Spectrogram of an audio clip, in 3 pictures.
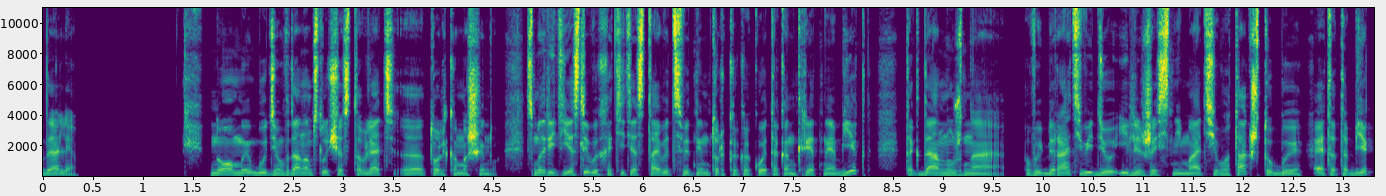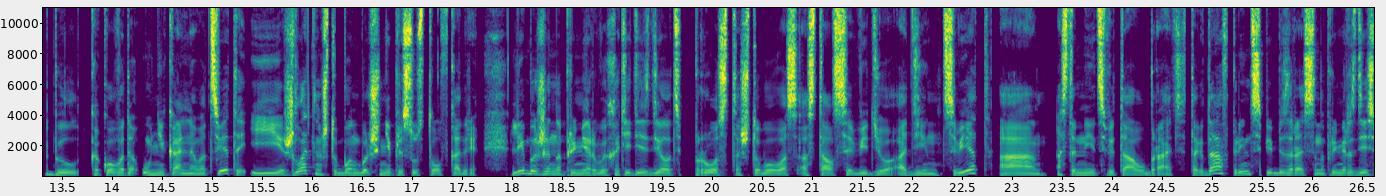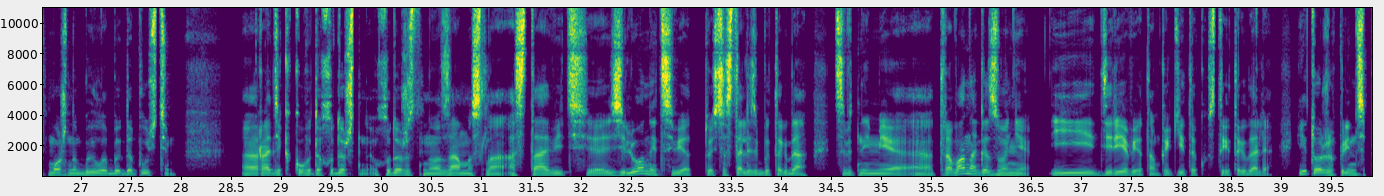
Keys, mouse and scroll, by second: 2.7-4.3 scroll, 4.3 scroll.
